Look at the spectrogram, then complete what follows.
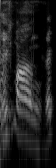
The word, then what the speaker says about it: Liefmans: LIEFMANS KRIEK BRUT (you can correct my pronounciation) How do we say that? LIF MON? LEEF MAAN? KREEK BROOT? Like German... KRIEK BRÜT. In fact, LIF MON KREEK BRÜT, It is Dutch language.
